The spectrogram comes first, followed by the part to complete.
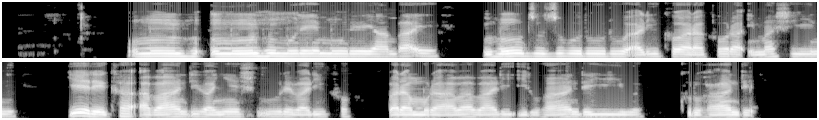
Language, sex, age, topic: Rundi, male, 18-24, education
